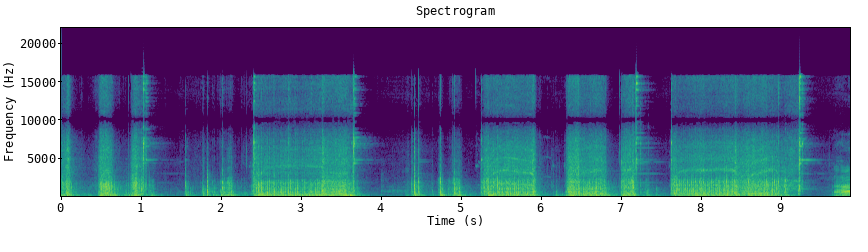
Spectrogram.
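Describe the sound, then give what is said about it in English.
A power tool whines in repeated loud bursts, starting and stopping several times as it cuts net-cup holes in a plastic tote, 12 sites in all, with short quiet gaps between the runs. “Let's come in here and cut each one of these.”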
